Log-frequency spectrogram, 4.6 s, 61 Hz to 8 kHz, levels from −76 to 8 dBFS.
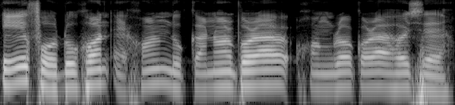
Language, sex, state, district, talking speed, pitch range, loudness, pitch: Assamese, male, Assam, Sonitpur, 105 wpm, 135-155 Hz, -16 LUFS, 145 Hz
